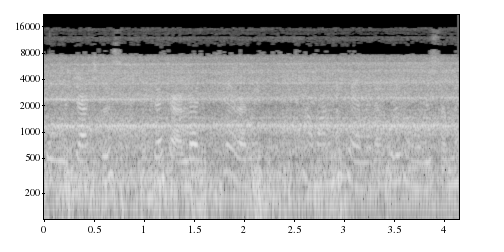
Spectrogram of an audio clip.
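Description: A motor scooter running along the road, heard from the pillion seat, with a dense steady rush of road and wind noise.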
